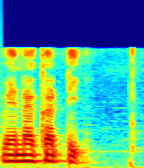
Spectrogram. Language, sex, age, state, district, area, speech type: Telugu, male, 18-30, Telangana, Mancherial, rural, read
